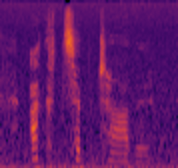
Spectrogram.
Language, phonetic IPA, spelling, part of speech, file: German, [aktsɛpˈtaːbl̩], akzeptabel, adjective, De-akzeptabel.ogg
- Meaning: acceptable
